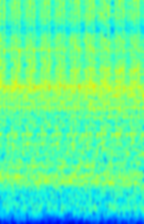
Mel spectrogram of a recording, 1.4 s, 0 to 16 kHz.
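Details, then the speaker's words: Renault Megane 3 petrol K4M engine at idle: a fast, light, sharp metallic clatter from the top end, from the original cam phaser that has started knocking; phaser to be dismantled and inspected. "вот значит фазовращатель с двигателя рено оригинальный мотор к 4-м застучал сейчас будем разбирать и смотреть что у него внутри"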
